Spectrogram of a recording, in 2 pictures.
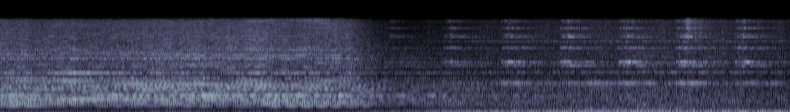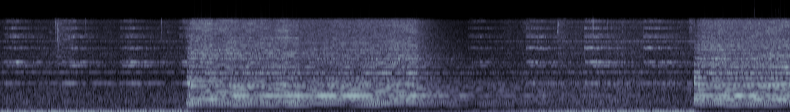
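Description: CSX diesel locomotive's air horn sounding three long blasts close by: one already blowing that stops about four seconds in, a second a little after halfway, and a third starting near the end, with a low rumble between the blasts.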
